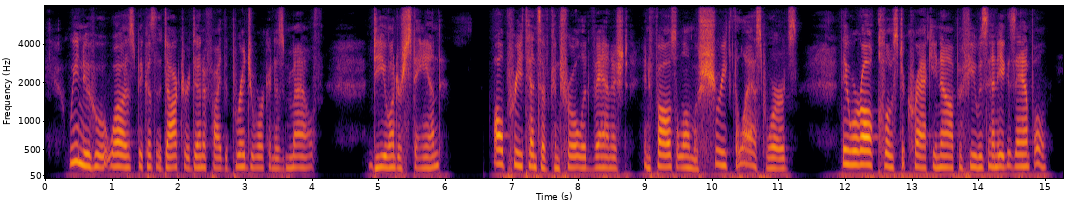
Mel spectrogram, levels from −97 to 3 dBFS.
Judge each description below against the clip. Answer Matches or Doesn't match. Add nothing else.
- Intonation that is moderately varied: Doesn't match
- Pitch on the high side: Matches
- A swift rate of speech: Doesn't match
